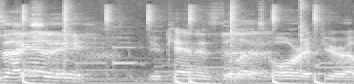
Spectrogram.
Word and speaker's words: Buchanan's: There's a lot of debate on actually how to pronounce it in the bars with the Hispanics and the white people. Yeah, there shouldn't be because it's fucking Irish. I don't know. Exactly. So it's Buchanan's.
